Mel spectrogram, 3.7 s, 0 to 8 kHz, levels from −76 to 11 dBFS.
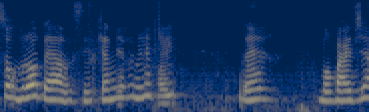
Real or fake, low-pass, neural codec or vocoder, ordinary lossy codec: fake; none; codec, 16 kHz, 2 kbps, FreqCodec, smaller model; none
